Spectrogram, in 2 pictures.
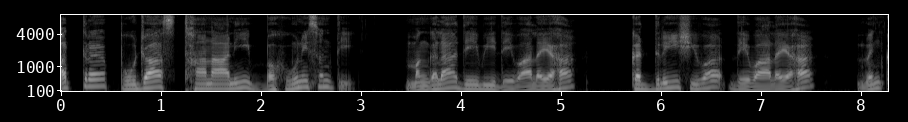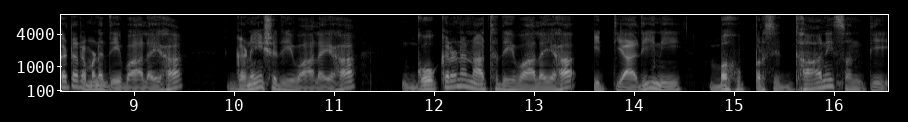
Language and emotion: Sanskrit, neutral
